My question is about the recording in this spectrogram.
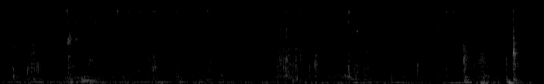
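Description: Faint chewing and mouth sounds of people eating fast-food breakfast sandwiches, with a few soft clicks scattered through an otherwise very quiet room.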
